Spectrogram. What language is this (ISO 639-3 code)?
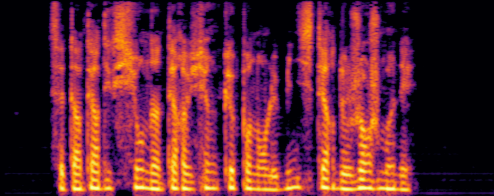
fra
